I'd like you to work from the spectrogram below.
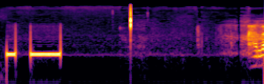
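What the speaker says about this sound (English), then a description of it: "this clip that I'm going to show you is a telephone call of me talking to the production company" Touch-tone telephone dialing from a recorded phone call: two short, clear tones, the second longer, then faint line hiss and soft rustling as the call connects.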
